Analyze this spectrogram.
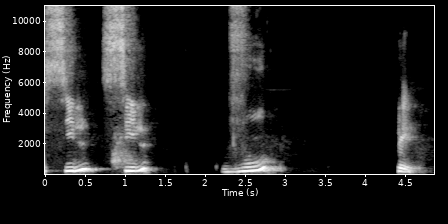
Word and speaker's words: s'il: Aqui esse L, eu tento pronunciar ele fortemente. Eu não falo s'il, eu não engulo o L. Eu tenho que falar o L separadamente. S'il, s'il.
